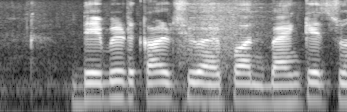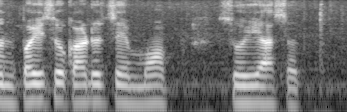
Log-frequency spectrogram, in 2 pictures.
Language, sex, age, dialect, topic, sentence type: Marathi, male, 18-24, Southern Konkan, banking, statement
